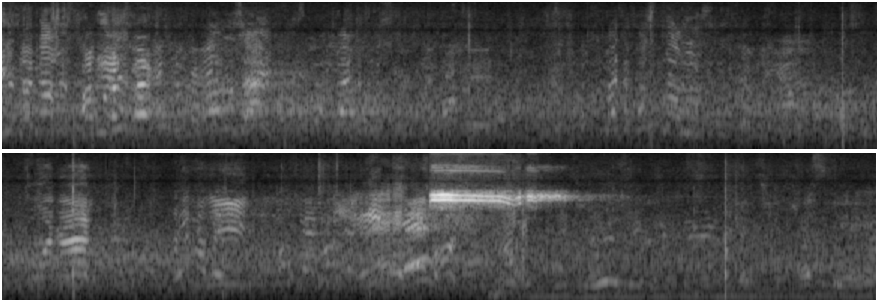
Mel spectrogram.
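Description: Football match sounds: players shouting across the pitch, a few sharp ball kicks, and a short referee's whistle blast about eleven seconds in, the loudest moment.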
